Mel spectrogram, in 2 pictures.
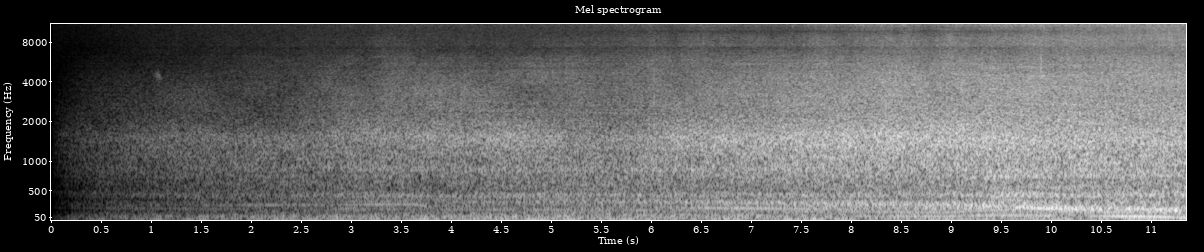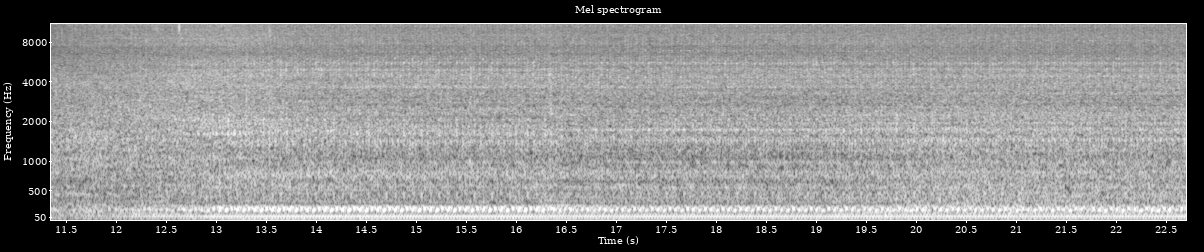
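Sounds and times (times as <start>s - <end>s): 
BMW F12 640D Gran Coupe driving away on wet asphalt: 6.3s - 22.6s
BMW F12 640D Gran Coupe engine switched off and on on wet asphalt: 9.4s - 22.6s.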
